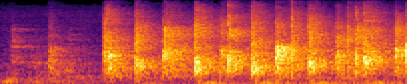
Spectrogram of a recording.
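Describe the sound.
Audience clapping to vote in a live guessing game, starting abruptly after a brief quiet moment and continuing as many brisk, fairly rhythmic claps at moderate loudness.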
